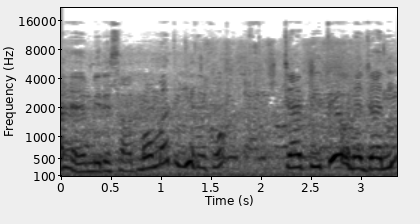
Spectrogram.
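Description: Crowd noise fills the background as a woman talks. Her voice is high and her pace moderate. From Pakistan. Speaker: family vlogger. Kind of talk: casual vlog talk.

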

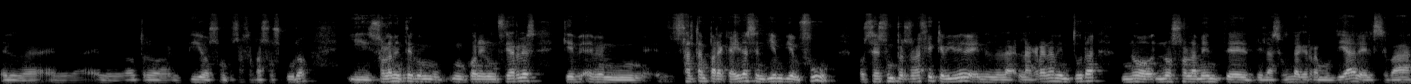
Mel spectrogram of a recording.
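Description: Here a man speaks at a moderate pace. The background is quiet. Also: ordinary pitch variation. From Spain. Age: 60s. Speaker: journalist and interviewer; journalist, interviewer. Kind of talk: literary conversation. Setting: online event. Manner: halting. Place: home room. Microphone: video call.

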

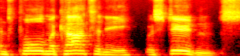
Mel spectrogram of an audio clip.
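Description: A man with high pitch at a very slow pace, recorded over a quiet background. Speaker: speaker. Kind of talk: lecture. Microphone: video call.

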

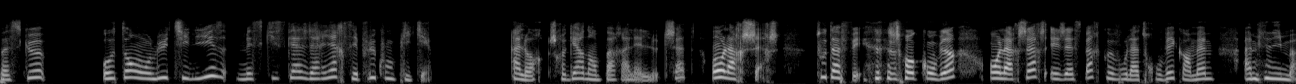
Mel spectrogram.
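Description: A woman with a Belgian accent talks at a moderate pace with a high pitch, ordinary pitch variation, and long, frequent pauses, the sound dry with no echo against a quiet background. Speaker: psychology researcher; webinar presenter. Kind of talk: webinar presentation. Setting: online webinar. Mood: warm, engaging. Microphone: video call.

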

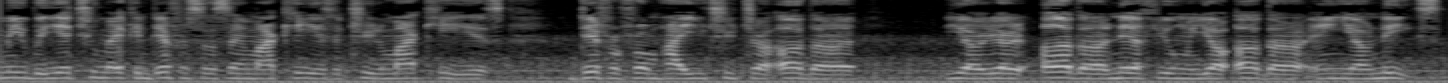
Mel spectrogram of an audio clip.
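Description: A woman with a Southern US accent talks at a very fast pace. The sound is dry with no echo, though noticeable background noise is present. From Arkansas. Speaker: vlogger, stay-at-home mom. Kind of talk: angry rant, venting to camera about family conflict. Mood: angry, frustrated. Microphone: phone near.

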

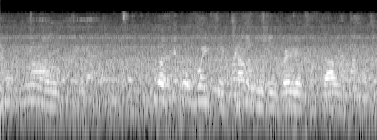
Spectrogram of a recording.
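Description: Crowd noise in the background behind a fairly quick delivery. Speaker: self-published poet. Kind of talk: casual street conversation. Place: street. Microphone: camera far.

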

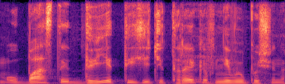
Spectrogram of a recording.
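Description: This man's voice has a dark, mellow tone, is somewhat breathy, and keeps a fairly even intonation. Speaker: podcast host. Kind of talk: casual podcast conversation. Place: studio. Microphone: studio mic.

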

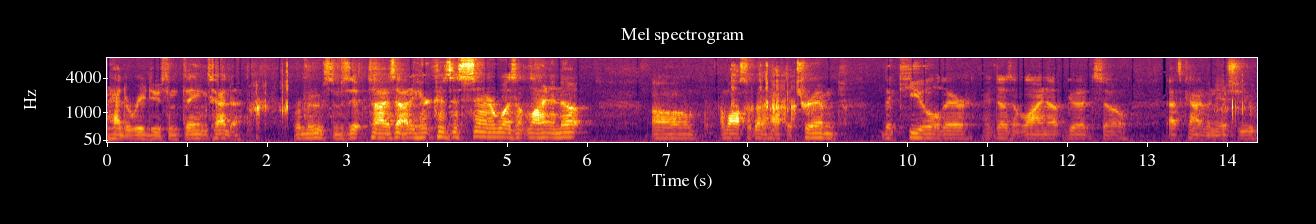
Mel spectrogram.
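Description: Noticeable background noise is present. A man speaks at a fairly low pitch with fairly even intonation. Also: fairly slow pace. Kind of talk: casual build vlog commentary. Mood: relaxed, thinking aloud. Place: garage. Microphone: phone near.

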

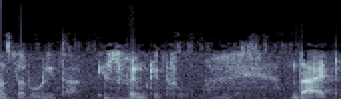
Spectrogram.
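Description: There is light background noise in the clip. The voice belongs to a man. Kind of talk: interview answer. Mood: earnest, explaining. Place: office.

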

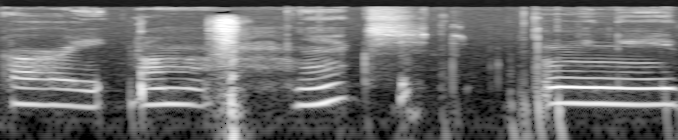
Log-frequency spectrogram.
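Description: Pitched fairly high, a woman speaks with a dark, mellow tone, a slightly husky edge, and vocal fry.

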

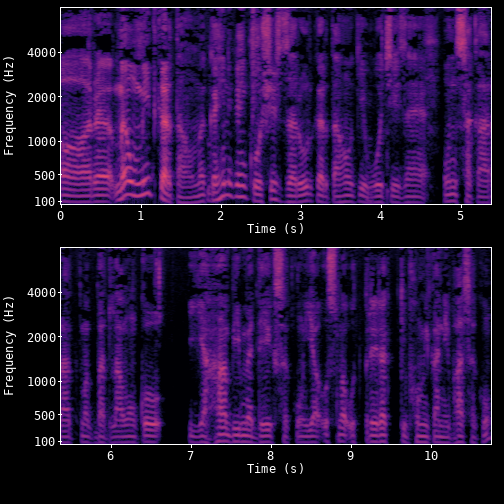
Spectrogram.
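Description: A man's very deep, low voice with a dark, mellow tone, ordinary pitch variation and a fairly slow pace over a quiet background. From Uttarakhand, Kumaon (Bageshwar, Lohaghat); Uttarakhand. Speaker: journalist. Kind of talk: radio interview. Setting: radio studio. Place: studio.

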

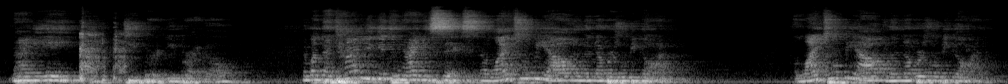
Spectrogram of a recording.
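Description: A man speaks at a moderate pace. Strong room echo fills the recording. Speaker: stage hypnotist. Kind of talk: hypnosis induction, stage hypnotist patter. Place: hall. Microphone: camera far.

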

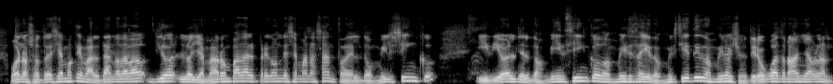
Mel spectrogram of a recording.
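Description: The man's voice moves at a fairly quick pace with ordinary pitch variation and very even loudness, recorded with a dry sound and no echo. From Cádiz, Andalusia, Spain; Andalusia, Spain. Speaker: comedian and livestream host; comedian, livestream host. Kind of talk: casual chat. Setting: livestream from home. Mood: jokey, relaxed. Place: home room. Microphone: studio mic.

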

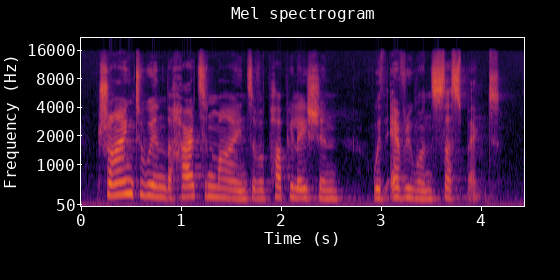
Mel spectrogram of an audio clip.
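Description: Speaking very fast with an Irish accent, a woman uses a fairly high pitch and ordinary pitch variation. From Ireland. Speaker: political scientist; guest lecturer. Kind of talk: panel talk. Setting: stage with audience. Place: classroom.

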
